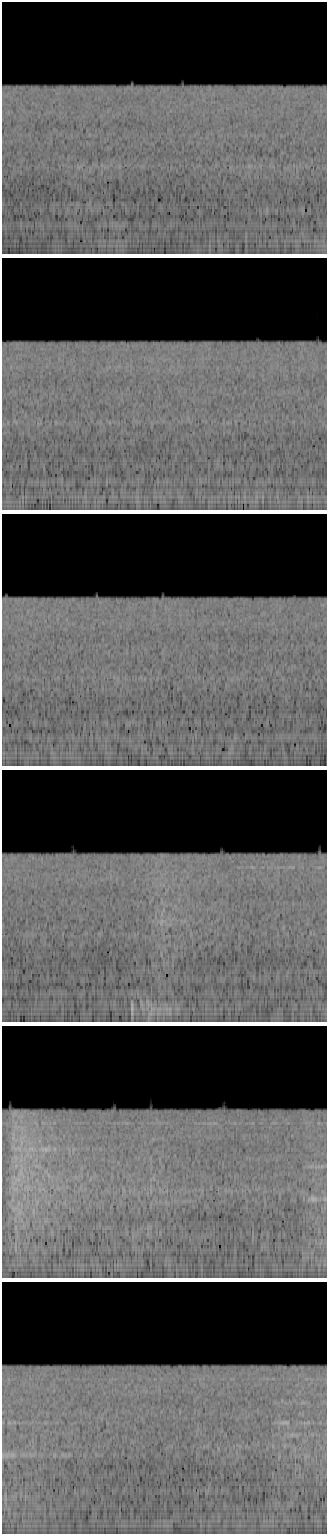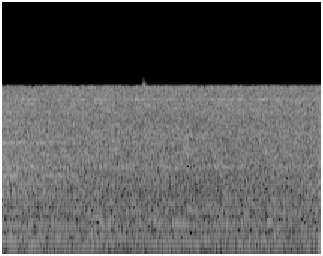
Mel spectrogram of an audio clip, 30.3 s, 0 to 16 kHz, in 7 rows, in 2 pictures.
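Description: Steady hum of workshop machinery with a faint steady tone under it. A single thump comes about 15 s in, then a louder, brief rush of noise a couple of seconds later, followed by two softer swells.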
